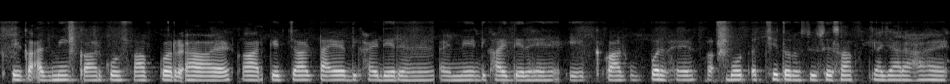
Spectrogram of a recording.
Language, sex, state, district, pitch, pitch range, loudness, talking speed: Hindi, female, Bihar, Purnia, 205 Hz, 200-210 Hz, -18 LUFS, 220 wpm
